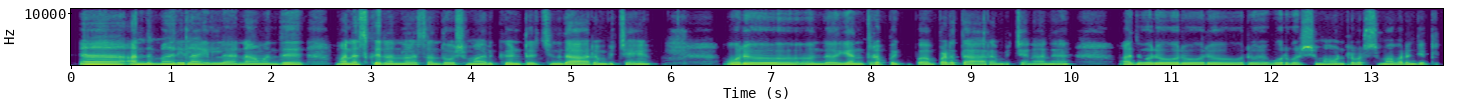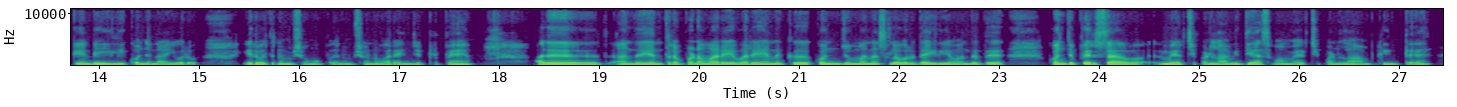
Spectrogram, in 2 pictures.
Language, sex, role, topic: Tamil, female, guest, இந்த ஆர்வத்தைத் தொடங்க உதவும் மூன்று எளிய குறிப்புகளைப் பகிர முடியுமா?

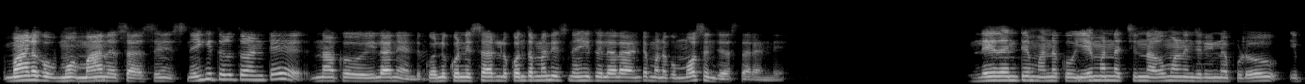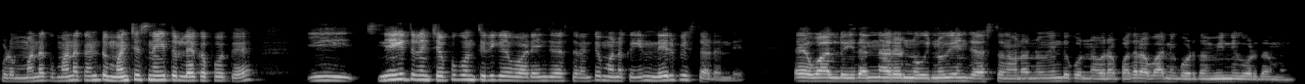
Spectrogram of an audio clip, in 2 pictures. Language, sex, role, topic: Telugu, male, guest, సమస్య వచ్చినప్పుడు దాన్ని శాంతంగా ఎలా చెప్పగలము?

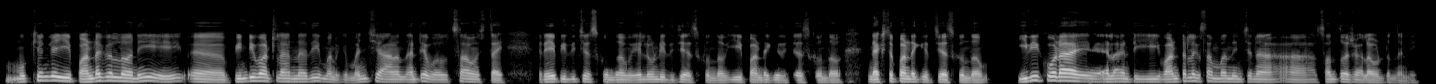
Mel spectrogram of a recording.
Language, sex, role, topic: Telugu, male, host, మీ జీవితంలో చిన్న ఆనందాలు మీ మానసిక సమతుల్యతకు ఎంత మేరకు సహాయపడతాయి?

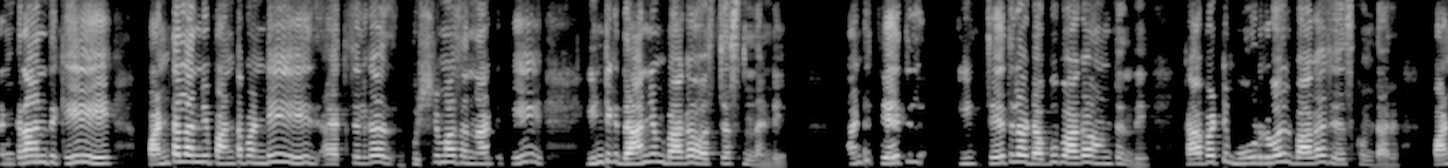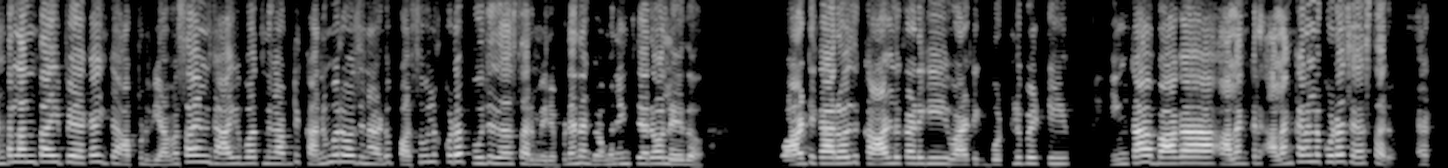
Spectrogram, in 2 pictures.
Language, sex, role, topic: Telugu, female, host, స్థానిక పండుగలో పాల్గొన్నప్పుడు మీకు అత్యంత గుర్తుండిపోయిన విశేషం ఏది?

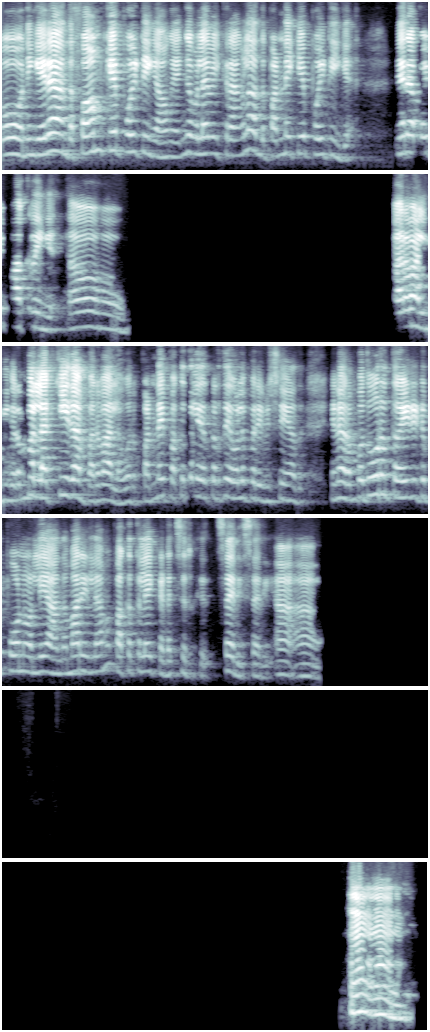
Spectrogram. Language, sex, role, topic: Tamil, female, host, உங்கள் சமையலுக்கான காய்கறிகளை நீங்கள் எங்கே வாங்குகிறீர்கள், ஏன் அந்த இடத்தையே தேர்வு செய்கிறீர்கள்?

